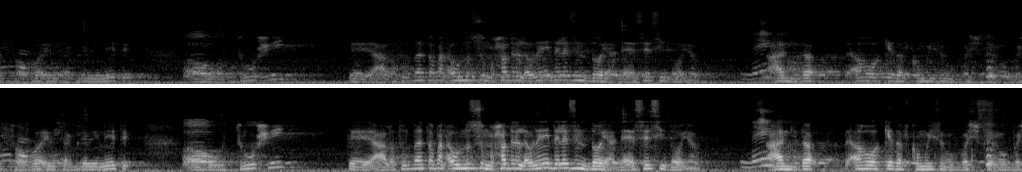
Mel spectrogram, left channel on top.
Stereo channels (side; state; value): left; quieter; 12.0 dB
